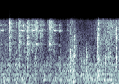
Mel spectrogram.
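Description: Scrapbook pages of photos mounted on red paper being handled and turned over: an irregular crackling rustle of stiff paper with small clicks and taps.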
